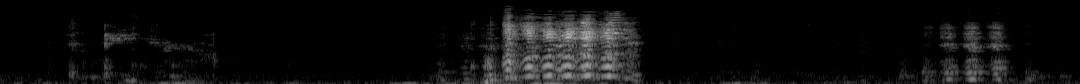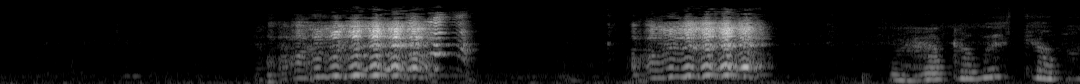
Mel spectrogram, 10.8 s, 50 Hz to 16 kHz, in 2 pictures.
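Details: Nigerian Dwarf goat on a homestead during kidding season, giving birth: three loud, strained, harmonic bleats at roughly 3, 7 and 9 seconds, with short faint murmurs and quiet gaps between them.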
